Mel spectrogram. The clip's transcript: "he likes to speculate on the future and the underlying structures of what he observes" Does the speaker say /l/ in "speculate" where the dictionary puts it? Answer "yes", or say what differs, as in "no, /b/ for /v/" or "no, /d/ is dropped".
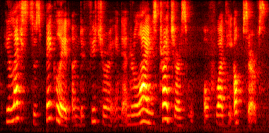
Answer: yes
